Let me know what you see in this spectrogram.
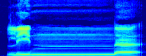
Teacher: di bagian linnya itu suara itu kita tahan, kita panjangkan sejenak. Linna, linnya itu suaranya kita tahan, kita panjangkan sejenak. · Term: gunnah musyaddadah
